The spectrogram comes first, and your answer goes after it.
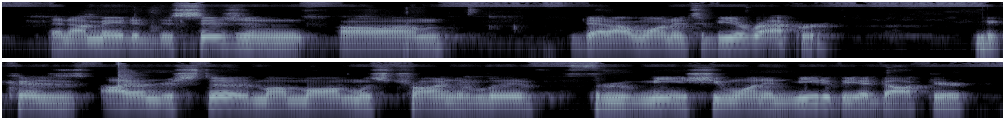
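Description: The man has an ordinary speaking voice at a medium pitch. His intonation stays fairly even. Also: moderate pace. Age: 20s. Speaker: podcast co-host, aspiring rapper. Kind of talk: casual chat.

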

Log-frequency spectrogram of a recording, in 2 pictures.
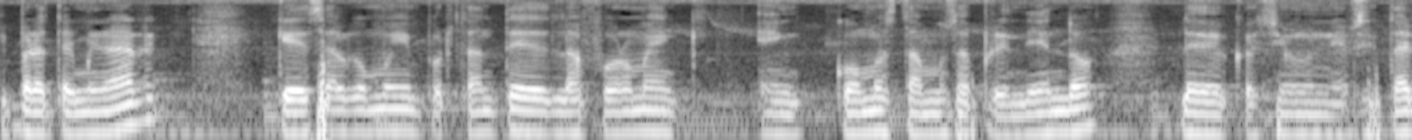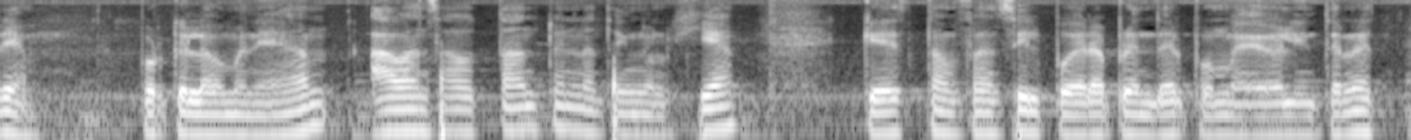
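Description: A man with a Guatemalan accent talks at a moderate pace with fairly even intonation. Noticeable background noise runs behind him. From Guatemala, San Marcos and Quetzaltenango area. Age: 20s. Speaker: law student. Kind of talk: personal reflection monologue.

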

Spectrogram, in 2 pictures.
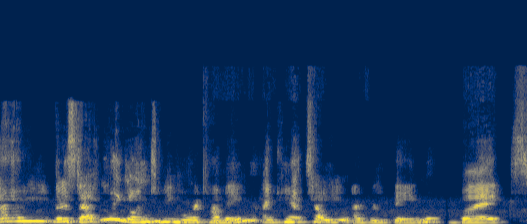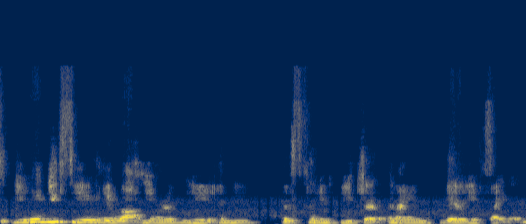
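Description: A woman with an American accent speaks at medium pitch in a dark, mellow, somewhat breathy tone. Her pace is moderate, and her pitch swings very widely. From US South, South Carolina. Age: young. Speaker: rapper and student. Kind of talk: interview.

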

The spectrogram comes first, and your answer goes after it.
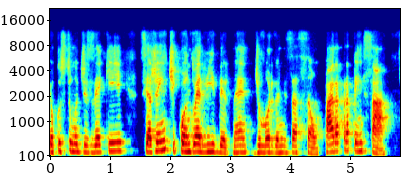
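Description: Hers is a normal speaking voice, pitched medium for a woman. She goes at a moderate pace with ordinary pitch variation. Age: 60s. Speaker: human resources professional. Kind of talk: interview.

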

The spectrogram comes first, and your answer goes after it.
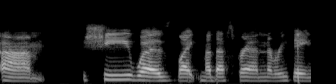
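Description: A woman with a Southern US accent, medium pitch and fairly even intonation. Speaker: podcast host. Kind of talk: casual chat.

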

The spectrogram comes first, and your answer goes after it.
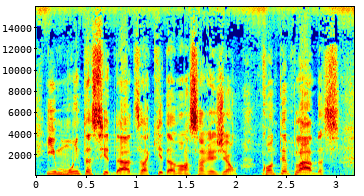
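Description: Lively intonation marks a man talking at a moderate pace amid noticeable background noise. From Sorocaba, São Paulo state, Brazil. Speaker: state housing secretary. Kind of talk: interview.

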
